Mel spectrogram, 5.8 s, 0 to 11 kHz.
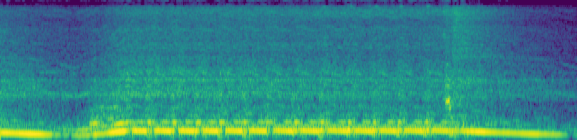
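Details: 1991 Mitsubishi 3000GT VR4 with full 3-inch turbo-back exhaust, revved: blips smoothly from idle, steady even note, settles back, no knocking, rattles or smoke; engine healthy.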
